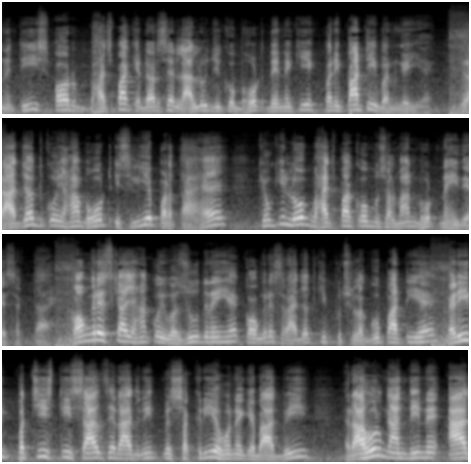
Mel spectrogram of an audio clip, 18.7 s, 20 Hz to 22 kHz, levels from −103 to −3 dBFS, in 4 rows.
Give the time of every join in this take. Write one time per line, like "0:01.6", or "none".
0:04.6
0:09.9
0:13.7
